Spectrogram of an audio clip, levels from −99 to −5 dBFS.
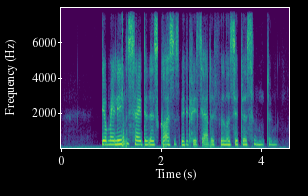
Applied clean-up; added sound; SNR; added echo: neural diffusion model UNIVERSE++.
